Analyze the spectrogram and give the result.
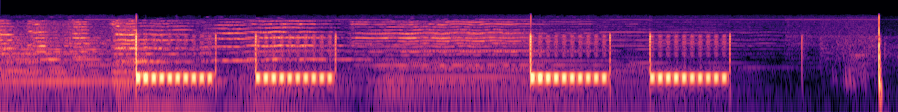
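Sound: rotary telephone bell ringing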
